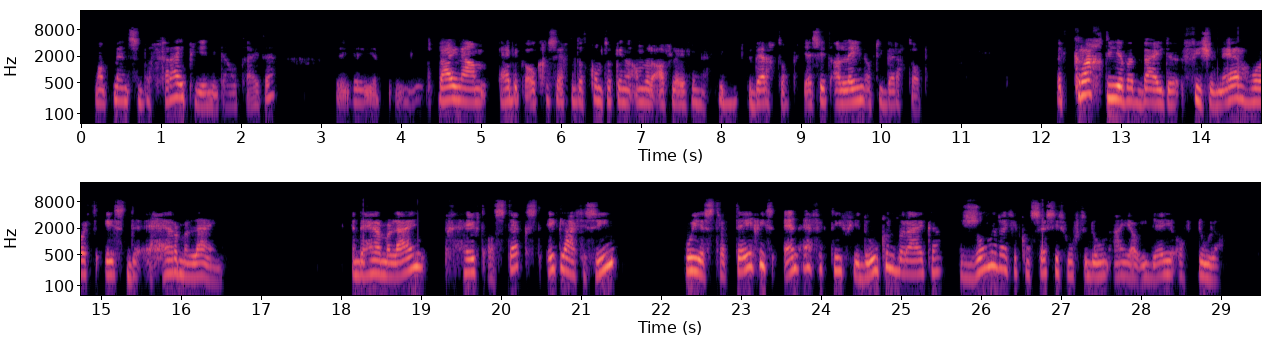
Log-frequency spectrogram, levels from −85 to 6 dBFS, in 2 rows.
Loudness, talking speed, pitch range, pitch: -27 LUFS, 140 wpm, 170-215 Hz, 185 Hz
